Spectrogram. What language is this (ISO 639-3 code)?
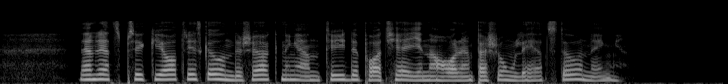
swe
